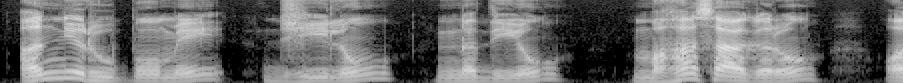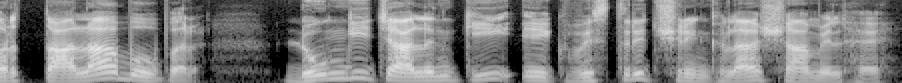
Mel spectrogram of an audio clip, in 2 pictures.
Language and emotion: Hindi, neutral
